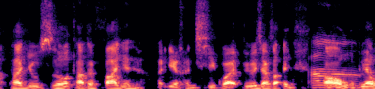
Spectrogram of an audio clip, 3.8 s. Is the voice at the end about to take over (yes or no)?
no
